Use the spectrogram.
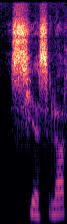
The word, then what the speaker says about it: Cieslar: Sieslar. Oui, alors justement, c'est là où c'est compliqué. Oui, alors Sieslar, ça s'écrit C-I-E-S-L-A-R.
